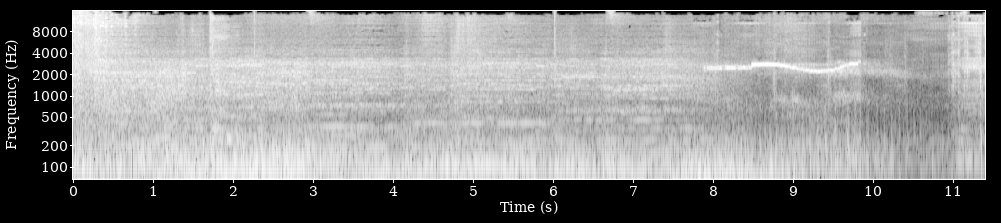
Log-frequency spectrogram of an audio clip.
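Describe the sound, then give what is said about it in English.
Aircraft landing gear is deliberately dumped, dropping away and crashing in a loud, sustained roar of rumbling, grinding impact noise, with a thin high whine rising near the end before the din briefly dips. “I'm dumping the landing gear.”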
